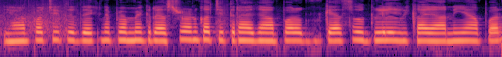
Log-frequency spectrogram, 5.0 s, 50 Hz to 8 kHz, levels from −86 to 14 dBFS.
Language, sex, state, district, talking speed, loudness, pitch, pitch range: Hindi, female, Chandigarh, Chandigarh, 225 wpm, -14 LUFS, 225 Hz, 220-230 Hz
